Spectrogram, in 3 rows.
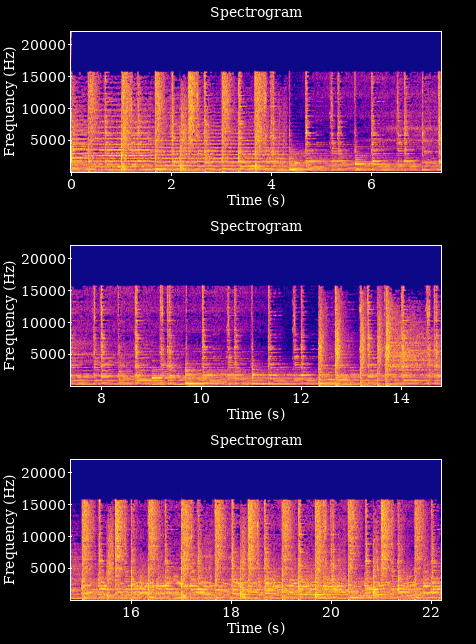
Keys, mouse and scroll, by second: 0.1 click, 0.3 Tab, 0.5 click, 1.0 l, 1.7 g, 1.8 right click, 2.1 Tab, 2.5 a, 2.7 Tab, 3.1 Tab, 3.3 click, 3.6 Tab, 3.7 click, 4.4 a, 4.7 click, 5.1 ctrl+l, 6.3 a, 8.9 click, 9.2 scroll down 1, 9.3 alt+a, 10.1 x, 12.5 click, 14.5 scroll down 1, 14.6 KP_1, 15.4 click, 15.9 KP_1, 17.9 click, 17.9 scroll up 1, 18.5 scroll up 1, 20.7 click, 21.7-22.2 drag.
